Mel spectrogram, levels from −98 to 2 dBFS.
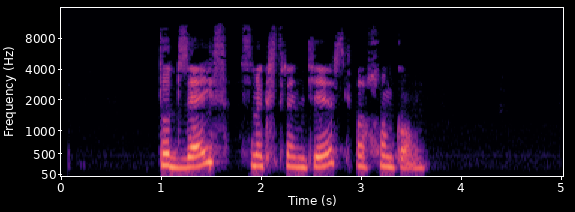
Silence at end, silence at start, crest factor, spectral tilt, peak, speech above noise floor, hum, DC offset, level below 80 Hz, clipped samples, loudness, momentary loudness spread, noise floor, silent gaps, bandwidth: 1.4 s; 1 s; 20 dB; -6.5 dB/octave; -10 dBFS; 59 dB; none; under 0.1%; -64 dBFS; under 0.1%; -28 LUFS; 12 LU; -86 dBFS; none; 10.5 kHz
